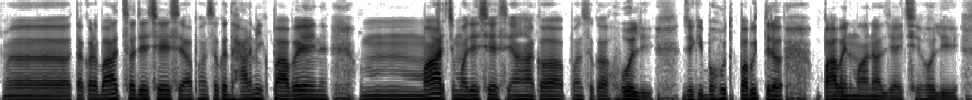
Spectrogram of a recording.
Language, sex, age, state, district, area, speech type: Maithili, male, 18-30, Bihar, Darbhanga, rural, spontaneous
